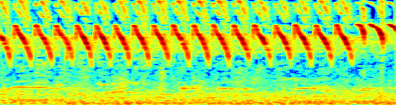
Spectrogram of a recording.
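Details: White canary repeating one bright, high whistled note that sweeps downward, about four times a second, in an even unbroken series.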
